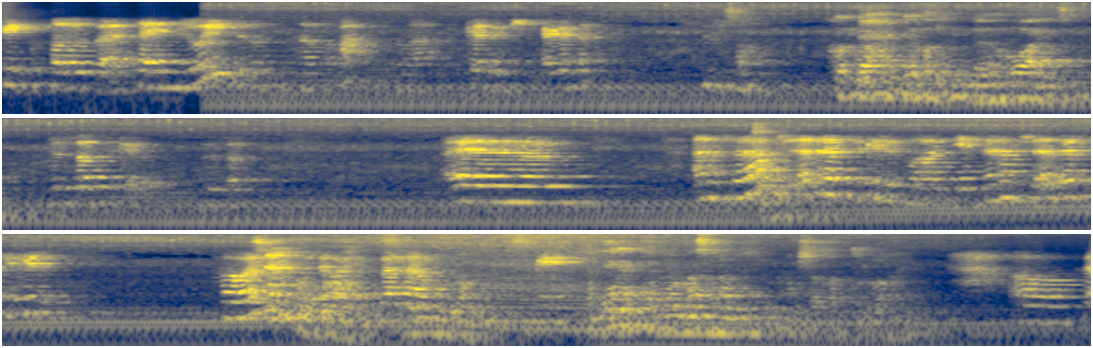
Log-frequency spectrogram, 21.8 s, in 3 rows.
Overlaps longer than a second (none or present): present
